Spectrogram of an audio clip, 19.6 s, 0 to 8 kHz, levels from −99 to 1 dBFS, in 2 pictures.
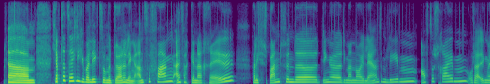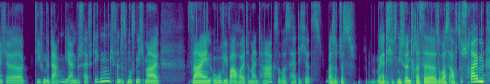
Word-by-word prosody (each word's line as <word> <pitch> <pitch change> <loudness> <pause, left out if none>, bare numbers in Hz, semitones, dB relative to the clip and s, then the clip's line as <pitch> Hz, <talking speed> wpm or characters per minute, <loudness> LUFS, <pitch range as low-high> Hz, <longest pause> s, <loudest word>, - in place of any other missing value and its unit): Ähm, 200 -2 +10 0.3
ich - - -3
habe 285 - +7
tatsächlich 335 -4 +4
überlegt, 240 0 +3
so 210 -3 0
mit 185 -2 +1
Journaling 180 -2 +3
anzufangen, 255 - 0
einfach 210 +1 -1
generell, 190 - -1 0.3
weil 200 - -1
ich's 195 +1 -8
spannend 220 +8 -1
finde, 230 -2 0
Dinge, 220 0 -3
die 200 - -10
man 190 0 -5
neu 185 -2 -4
lernt 175 +9 -5
im 240 -2 -7
Leben, 260 +6 -6
aufzuschreiben 285 +8 -6
oder 205 -5 -4
irgendwelche 180 -2 -5 0.2
tiefen 210 -1 -7
Gedanken, 175 +6 -5
die 210 -3 -7
einen 190 0 -4
beschäftigen. 260 - -5
Ich - - -15
finde, 205 -2 -5
das 190 - -17
muss 205 0 -4
nicht 210 +1 -5
mal 180 -1 +2 0.5
sein: 175 -2 +3
„Oh, 180 0 -3
wie 180 -1 -3
war 175 +2 +1
heute 170 +1 -5
mein 160 -1 -6
Tag?“ 185 +8 -6
Sowas 180 0 -10
hätte 185 -2 -9
ich 175 - -16
jetzt 160 -1 -12
also, 170 -3 -2
das 165 +1 -10 0.5
hätte 180 -1 0
ich 180 - -8
jetzt 180 +1 -8
nicht 185 - +2
so 185 - +2
Interesse, 170 -2 +2
so 170 - -3
was 165 +1 0
aufzuschreiben. 265 +9 +3
195 Hz, 175 wpm, -23 LUFS, 180-240 Hz, 0.5 s, Ähm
